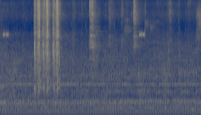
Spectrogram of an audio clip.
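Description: DSLR camera shutter firing a quick burst of four or five clicks about a second in, then single shutter clicks, over a steady low hum.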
